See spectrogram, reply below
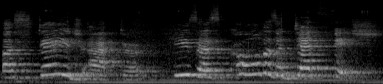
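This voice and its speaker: Woman acting a bossy, swooping, high-voiced busybody cousin. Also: big pitch swings, takes it slowly, fairly bright tone, heavily acted. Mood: scornful. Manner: theatrical, declamatory. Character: bossy, neurotic, man-hating busybody spinster-like divorcee cousin. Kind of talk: staged radio play acting. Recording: echoey hall, distant mics, faint noise.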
